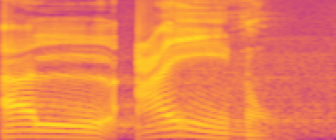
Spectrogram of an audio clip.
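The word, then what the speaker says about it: العين: Cara membacanya adalah al-ainu. Al-ainu. Jadi alnya jelas. Kenapa jelas? Dibaca dengan jelas karena bertemu dengan huruf qamariyah, yaitu huruf ain, ya.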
